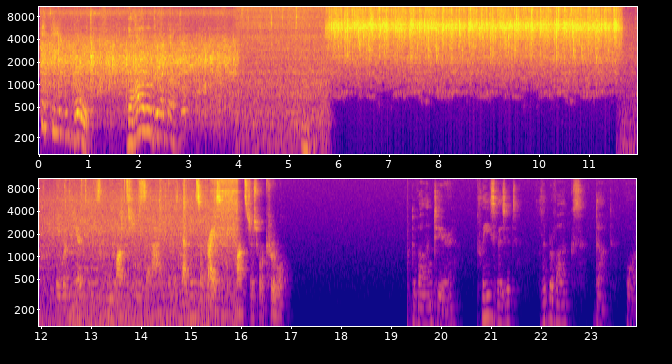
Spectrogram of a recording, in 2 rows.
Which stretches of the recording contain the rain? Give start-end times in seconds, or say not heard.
0.0-15.9.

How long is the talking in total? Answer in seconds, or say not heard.
12 s.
